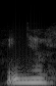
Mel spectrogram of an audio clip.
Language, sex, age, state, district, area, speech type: Dogri, female, 30-45, Jammu and Kashmir, Samba, urban, spontaneous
